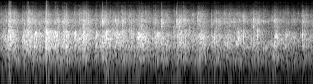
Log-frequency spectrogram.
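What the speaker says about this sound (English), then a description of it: "Let us give all of our men's health champions a round of applause." A large audience breaks into sustained applause at a men's health summit, dense continuous clapping filling the room at steady loudness for several seconds with no talking over it.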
